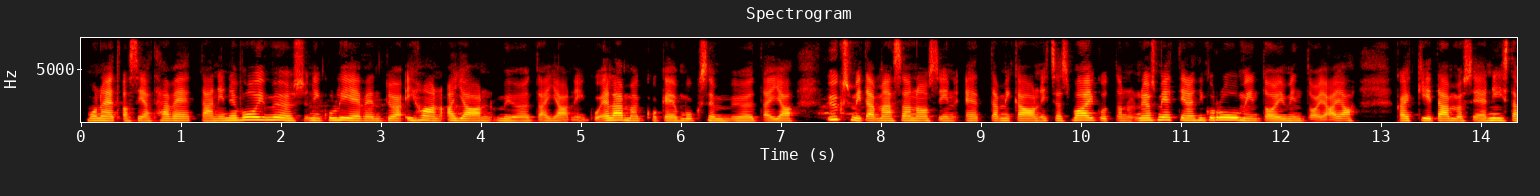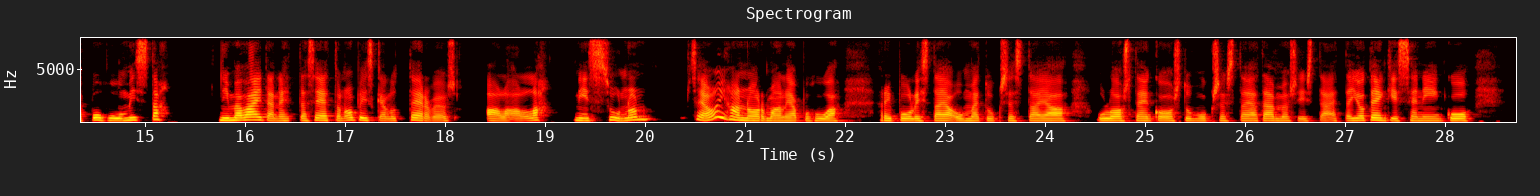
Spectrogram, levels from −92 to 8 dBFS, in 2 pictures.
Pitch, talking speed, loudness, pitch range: 190 Hz, 150 wpm, -29 LUFS, 180-210 Hz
